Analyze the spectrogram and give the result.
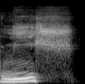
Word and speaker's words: niche: And it was a very, specific niche of things that I enjoyed doing in high school and people that I liked. – Hold on, time out. Bonus points for pronouncing it correctly. Niche.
